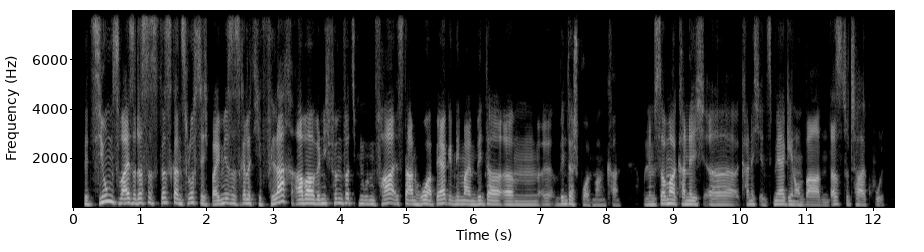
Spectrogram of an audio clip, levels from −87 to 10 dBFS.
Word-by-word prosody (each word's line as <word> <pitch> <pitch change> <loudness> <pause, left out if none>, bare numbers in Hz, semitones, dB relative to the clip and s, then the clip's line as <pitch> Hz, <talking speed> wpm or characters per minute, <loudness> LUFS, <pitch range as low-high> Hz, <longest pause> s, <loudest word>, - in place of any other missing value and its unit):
beziehungsweise 180 - +3
das 185 +2 +2
ist 180 -1 -2
das 200 0 +1
ist - - -3
ganz 175 -5 +1
lustig. 170 -9 -3
Bei 135 +2 +2
mir 175 - -1
ist 180 - -4
es 155 -3 -3
relativ 165 -6 -3
flach, 160 +8 +4
aber 165 +2 +6
wenn 160 +1 0
ich 170 - -5
45 180 -2 -5
Minuten 150 -1 -5
fahr, 180 +6 +4
ist 155 - -7
da - - +5
'n 145 - 0
hoher 145 0 +2
Berg, 160 +5 +2
in 155 - -6
dem 145 0 -3
man 135 -2 +1
im 130 - -4
Winter, 135 -3 +1
ähm, 120 -1 -8
äh, 125 0 -10
Wintersport 135 -5 -5
machen 105 0 -14
kann. 100 - -12 0.3
Und 115 - -11
im 120 - -3
Sommer 150 +6 +4
kann 135 -1 -2
ich 130 -2 -3
äh, 120 -1 -4
kann 130 - -8
ich 130 - -8
ins 115 -4 -9
Meer 140 0 0
gehen 130 -2 -4
und 115 -1 -6
baden. 105 -2 -1
Das 145 - -3
ist 140 - -7
total 120 -4 -5
cool. - - -14
145 Hz, 250 wpm, -24 LUFS, 125-170 Hz, 0.3 s, aber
